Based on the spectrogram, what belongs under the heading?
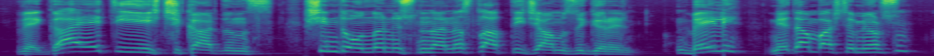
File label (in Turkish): cocuk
